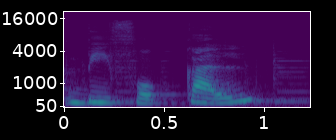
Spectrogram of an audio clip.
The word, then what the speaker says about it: bifocal: ser una palabra grave la palabra bifocal lleva la mayor fuerza de voz en la última sílaba eso quiere decir que se clasifica como una aguda la palabra tiralíneas es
